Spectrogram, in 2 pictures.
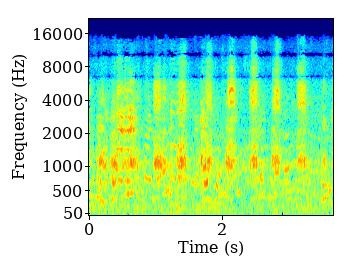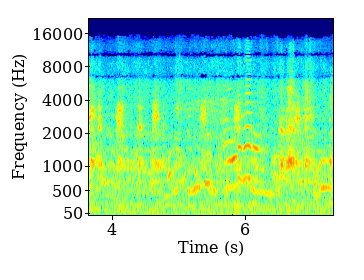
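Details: Captive flamingo flock at Tierpark Hagenbeck zoo in Hamburg: a dense, steady chorus of overlapping goose-like honks and nasal chattering, with many birds calling at once and no clear pauses.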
